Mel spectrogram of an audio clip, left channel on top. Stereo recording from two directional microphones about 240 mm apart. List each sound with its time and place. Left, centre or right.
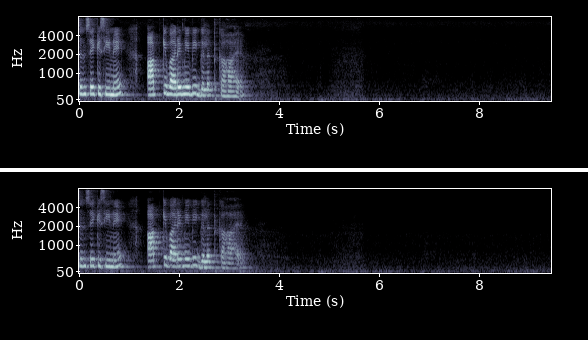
0.0 s a woman's voice: left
